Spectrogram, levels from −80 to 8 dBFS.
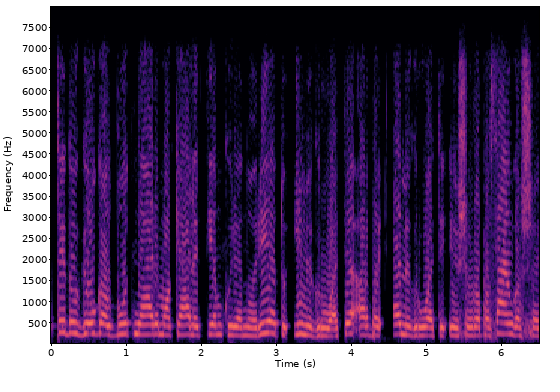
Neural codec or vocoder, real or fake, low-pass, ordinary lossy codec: none; real; 7.2 kHz; Opus, 32 kbps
